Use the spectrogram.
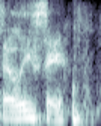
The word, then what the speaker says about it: ellisi: If your name was Elisi, that would be your fossil. It doesn't sound like Ellis to me, Ellis. I don't know. Well, Ellis is in the thing, but the Latin pronunciation, it becomes Elisi.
